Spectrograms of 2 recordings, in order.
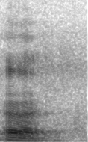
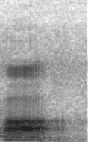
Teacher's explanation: इनके उच्चारण में भिन्नता है। पहला जो लेटर है वो कम समय में बोला जाएगा और उसके साथ दूसरा जो है वो अधिक समय में बोला जाएगा। इसलिए पहले स्वर को हम ह्रस्व कहते हैं और दूसरे स्वर को हम दीर्घ कहते हैं।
